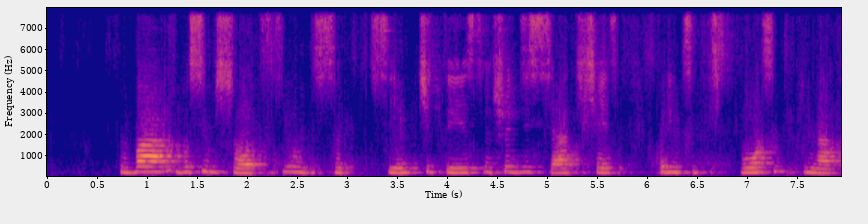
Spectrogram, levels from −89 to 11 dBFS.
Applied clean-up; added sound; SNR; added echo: neural separator model SepFormer DNS4.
